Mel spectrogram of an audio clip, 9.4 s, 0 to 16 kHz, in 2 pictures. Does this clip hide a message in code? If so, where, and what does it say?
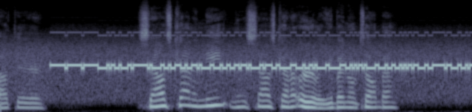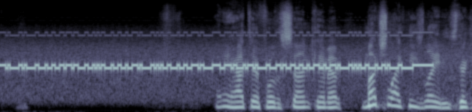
Yes: RTTY (45.45 baud, 170 Hz shift) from 0.5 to 9.0 s, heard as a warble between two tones, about 1650 Hz centre, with speech in English. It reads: ELLE PEUT ETRE RAVAGEE PAR LES COCHENILLES ET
